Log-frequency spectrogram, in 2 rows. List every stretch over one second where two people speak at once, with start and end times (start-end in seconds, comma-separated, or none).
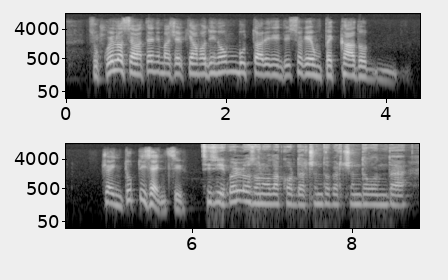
none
